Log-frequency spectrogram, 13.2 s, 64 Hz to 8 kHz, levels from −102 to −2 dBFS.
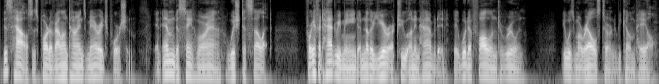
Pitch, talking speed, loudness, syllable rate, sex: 85 Hz, 180 wpm, -22 LUFS, 5.5 syllables/s, male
